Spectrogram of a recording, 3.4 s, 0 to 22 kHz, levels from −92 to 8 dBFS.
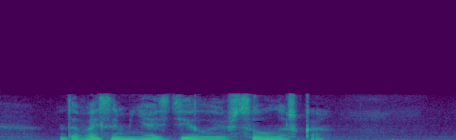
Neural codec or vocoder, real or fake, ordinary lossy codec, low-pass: vocoder, 44.1 kHz, 128 mel bands every 256 samples, BigVGAN v2; fake; MP3, 48 kbps; 7.2 kHz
